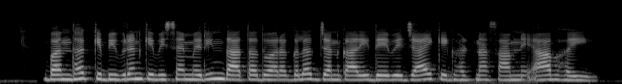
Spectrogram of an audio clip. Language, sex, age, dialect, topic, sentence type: Magahi, female, 18-24, Central/Standard, banking, statement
